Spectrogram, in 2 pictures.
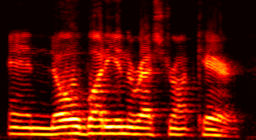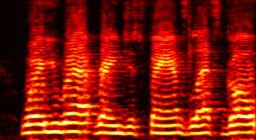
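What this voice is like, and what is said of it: Usual voice. Nothing is said of it.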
